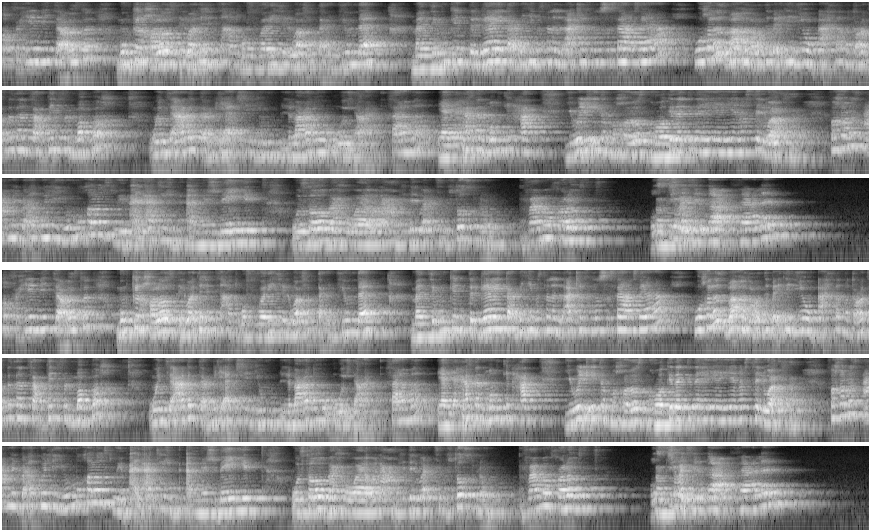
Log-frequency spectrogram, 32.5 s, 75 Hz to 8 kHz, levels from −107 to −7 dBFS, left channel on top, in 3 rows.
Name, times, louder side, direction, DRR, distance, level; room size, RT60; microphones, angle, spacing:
voice 1, 0.0-27.8 28.1-28.9 29.8-30.2, right 2 dB, 85° right, 0 dB, 0.5 m, -24 dB
voice 2, 29.8-31.4, right 1 dB, 25° right, -6 dB, 1.2 m, -24 dB
3.0 x 2.9 x 2.7 m, 1.1 s
head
